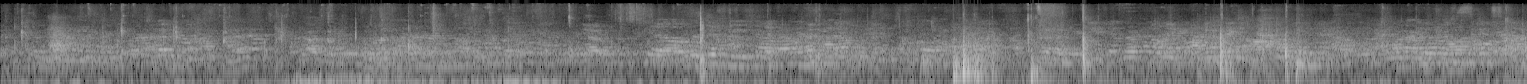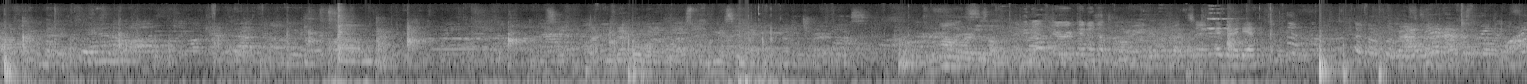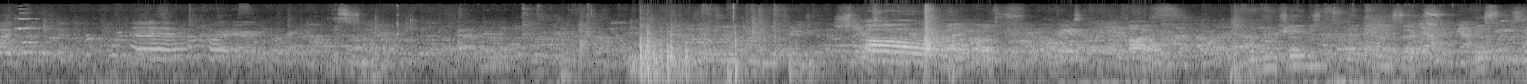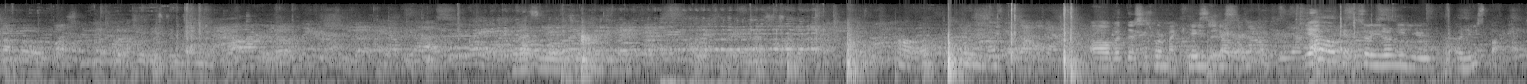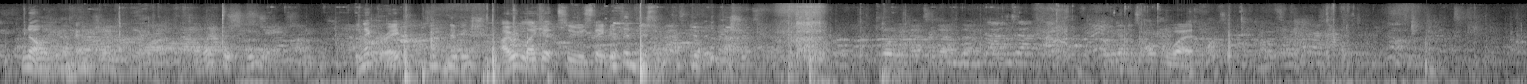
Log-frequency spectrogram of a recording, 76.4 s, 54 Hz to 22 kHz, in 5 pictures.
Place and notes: Appleton, WI, USA - After Orchestra
The sounds of the Conservatory basement after Orchestra rehearsal. Listen for the sounds of cases shutting (especially near the recorder), and notice how it gradually gets louder over time as more people descend from the Chapel to the basement.
12 November 2015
